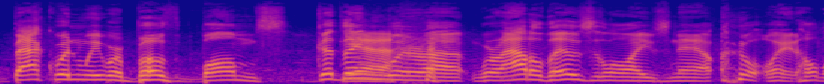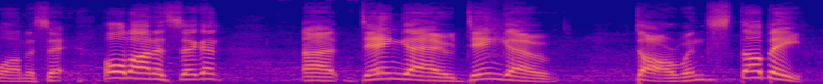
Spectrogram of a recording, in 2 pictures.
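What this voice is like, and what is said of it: Fading put-on Australian accent. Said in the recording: “I lose my Australian accent. I'm afraid ... your accent is it's going”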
